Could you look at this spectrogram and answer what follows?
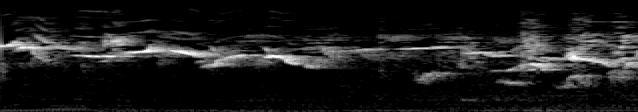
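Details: Oriental magpie-robin (kacer rawit) sings a slurred series of high whistles and scratchy warbles over a low background hum.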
